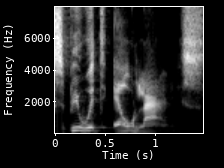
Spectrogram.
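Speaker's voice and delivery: put-on Haitian accent. Joking about a flight to Haiti: put-on Haitian accent. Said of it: "That's my Haitian accent".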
